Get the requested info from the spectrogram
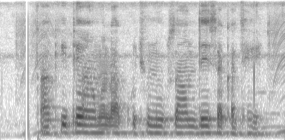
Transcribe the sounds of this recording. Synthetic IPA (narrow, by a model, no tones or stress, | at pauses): kãkiʈʰəɦəmla̰kʊt͡ʃʰunʊksaːnd̪esəkət̪ɦɛ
